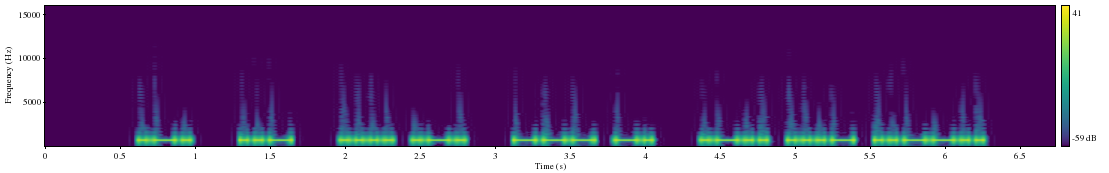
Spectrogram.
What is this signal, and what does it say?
Morse code, heard as a keyed tone, about 25 wpm, 700 Hz. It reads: R U HR ON LV?
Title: Sentences from Top 400 Words and Abbreviations 25wpm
